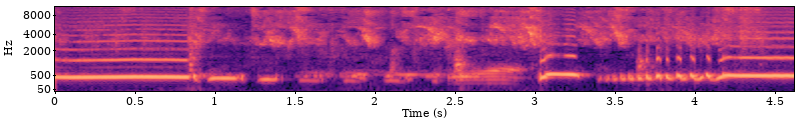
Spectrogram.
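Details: Spotted dove recorded in Indonesia, locally called tekukur: a long steady low coo, a run of short stuttering notes, a brief higher note, then a quick bubbling roll that ends in another sustained coo.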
